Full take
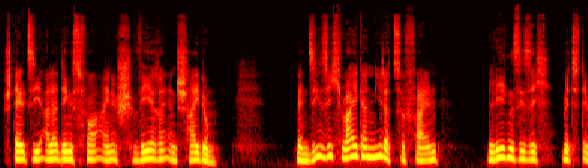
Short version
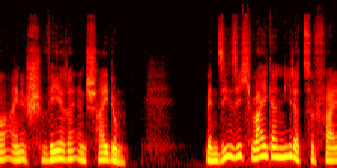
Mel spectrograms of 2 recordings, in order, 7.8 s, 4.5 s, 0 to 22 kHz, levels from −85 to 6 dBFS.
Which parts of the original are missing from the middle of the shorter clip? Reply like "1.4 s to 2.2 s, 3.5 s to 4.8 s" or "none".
none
